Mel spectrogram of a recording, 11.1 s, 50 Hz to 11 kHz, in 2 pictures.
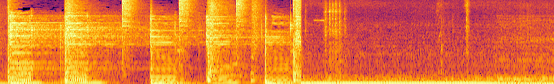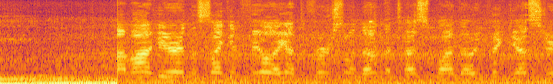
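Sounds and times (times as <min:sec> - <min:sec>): tractor diesel engine drone: 0:03.0 - 0:11.0
man talking: 0:06.7 - 0:11.0.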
